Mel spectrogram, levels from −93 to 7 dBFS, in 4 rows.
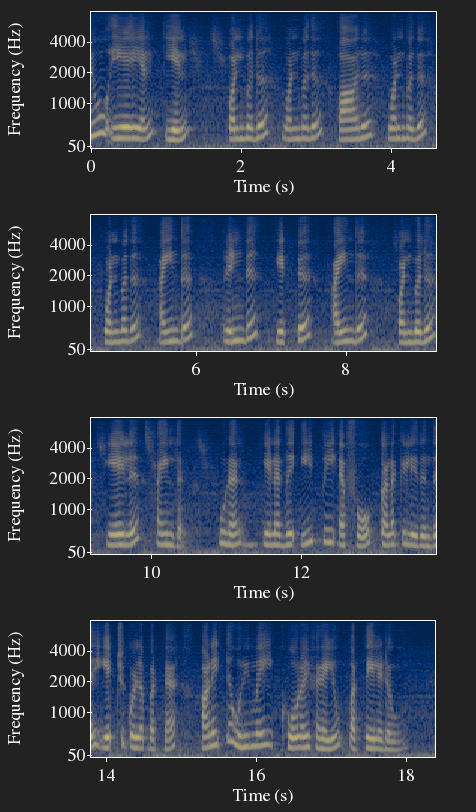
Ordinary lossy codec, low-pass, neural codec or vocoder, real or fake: none; none; codec, 16 kHz, 0.7 kbps, FocalCodec; fake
